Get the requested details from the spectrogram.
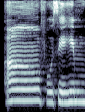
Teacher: نون جب آپ پڑھتے ہیں تو آپ کی زبان اوپر جا کے لگتی ہے، تو جب آپ اکفا کریں گے تو زبان کو آپ نے ہوا میں چھوڑ دینا ہے، نہ کہ آپ نے اس کو مخرج کے ساتھ ٹچ ہونے دینا ہے. · نون ساکن کو آپ نے اپنے ناک میں چھپا کے پڑھنا ہے، تو اس کو کہتے ہیں اکفا.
